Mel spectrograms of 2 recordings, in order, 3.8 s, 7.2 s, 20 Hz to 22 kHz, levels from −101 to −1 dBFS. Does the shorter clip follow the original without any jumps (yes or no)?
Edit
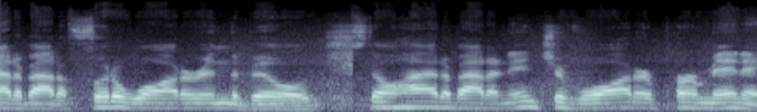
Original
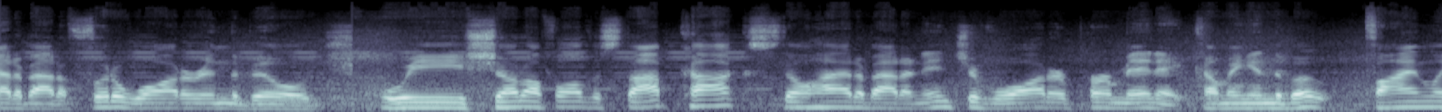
no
